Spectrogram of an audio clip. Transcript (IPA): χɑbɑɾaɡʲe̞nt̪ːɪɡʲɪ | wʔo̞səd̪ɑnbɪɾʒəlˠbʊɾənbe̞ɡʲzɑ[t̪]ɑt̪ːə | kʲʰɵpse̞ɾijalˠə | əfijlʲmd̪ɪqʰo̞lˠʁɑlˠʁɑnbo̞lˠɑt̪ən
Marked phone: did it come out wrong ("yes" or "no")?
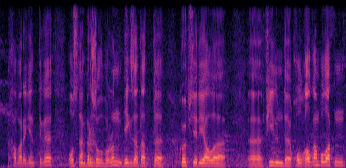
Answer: no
